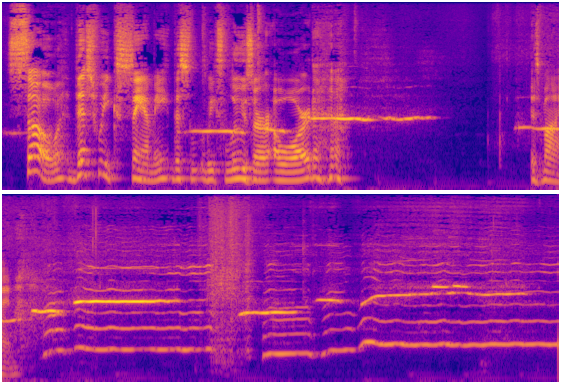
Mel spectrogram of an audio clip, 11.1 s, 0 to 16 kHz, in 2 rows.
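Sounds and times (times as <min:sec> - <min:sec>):
speech: 0:00.2 - 0:03.6, 0:05.3 - 0:05.9
person whistling a tune: 0:01.8 - 0:04.5, 0:05.1 - 0:11.1.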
